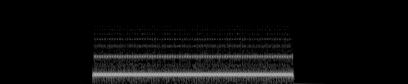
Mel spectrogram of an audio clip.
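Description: Telephone ringback tone: one steady tone lasting about two seconds, starting about a second in. It signals an outgoing call ringing at the far end, not yet answered.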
